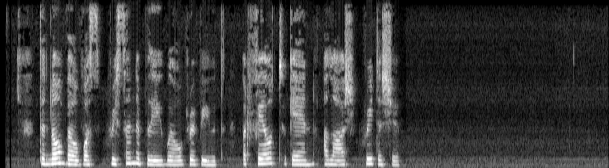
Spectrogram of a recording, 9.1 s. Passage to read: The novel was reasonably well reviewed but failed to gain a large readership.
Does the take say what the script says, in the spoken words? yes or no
yes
